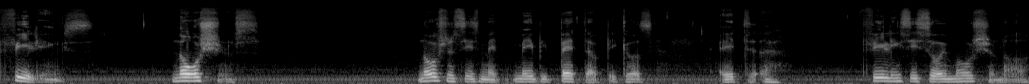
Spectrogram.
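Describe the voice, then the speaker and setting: With an Austrian accent, a woman speaks at a very slow pace and a very deep, low pitch, with ordinary pitch variation and long, frequent pauses. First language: German. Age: 80s+. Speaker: retired social scientist. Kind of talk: interview. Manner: halting.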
